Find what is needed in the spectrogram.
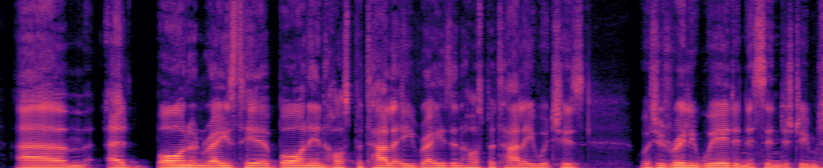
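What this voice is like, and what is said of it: British accent. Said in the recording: “As you can tell from this accent, I'm over the pond in the United Kingdom.”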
